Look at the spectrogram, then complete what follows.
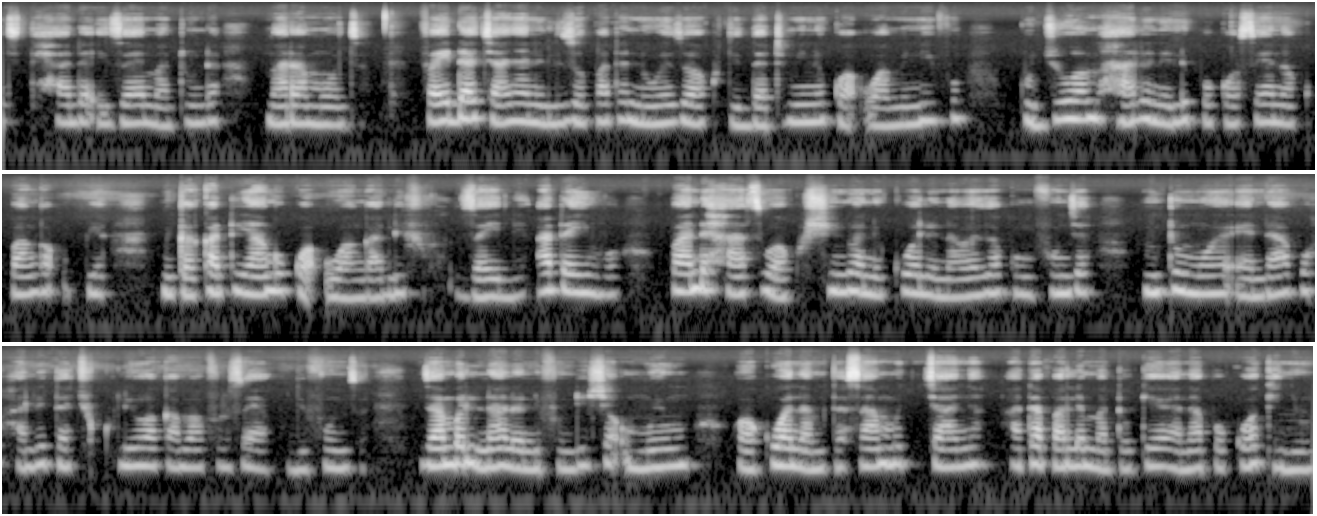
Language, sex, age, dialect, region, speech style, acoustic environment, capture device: Swahili, female, 18-24, Kenya - Nairobi Sheng-influenced, Kenya, focused, people talking, mobile / Linux / Chrome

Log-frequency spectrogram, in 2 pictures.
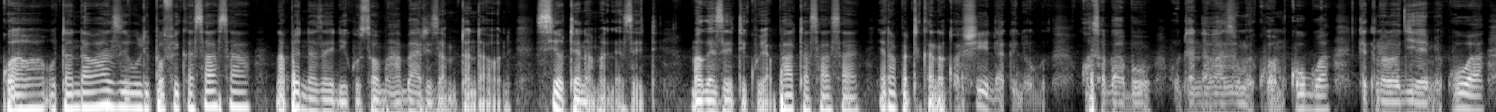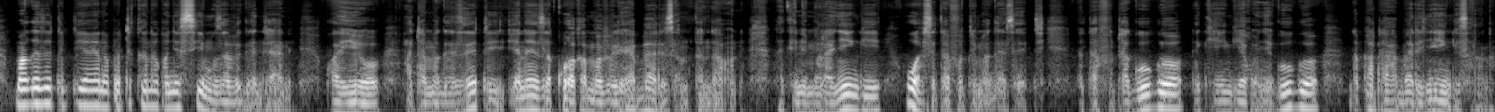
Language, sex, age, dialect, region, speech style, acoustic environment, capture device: Swahili, male, 25-34, Kenya - Nairobi Sheng-influenced, Kenya, relaxed, nature, mobile / Linux / Chrome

